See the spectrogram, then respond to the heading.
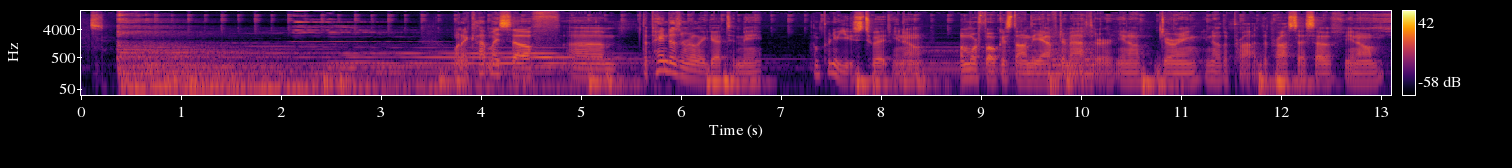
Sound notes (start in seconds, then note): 0.3 tense Music; 9.6 budum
